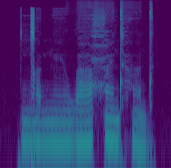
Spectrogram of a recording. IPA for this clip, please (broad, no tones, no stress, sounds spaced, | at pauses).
ŋ͡ǀ ɐ ŋ ẽː w a ħ ɛ̃ d h ɐ̃ d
